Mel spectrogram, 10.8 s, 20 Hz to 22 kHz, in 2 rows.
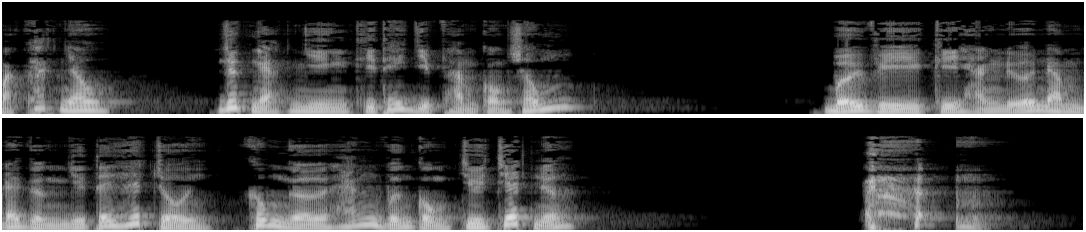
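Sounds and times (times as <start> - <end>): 
speech: 0.0 - 3.0, 4.1 - 8.4
person coughing up blood: 9.7 - 10.5.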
